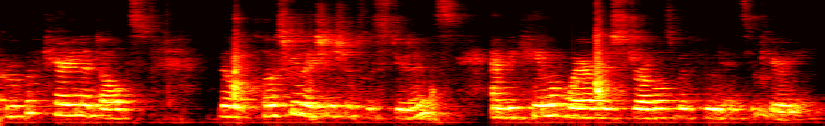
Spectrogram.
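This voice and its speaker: A woman keeps a moderate pace amid audible room echo and noticeable background noise. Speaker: school district coordinator. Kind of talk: reading aloud. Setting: school board meeting.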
